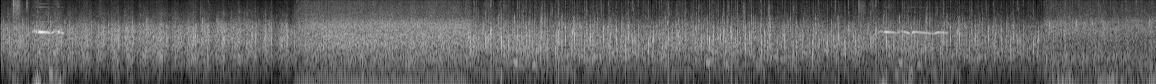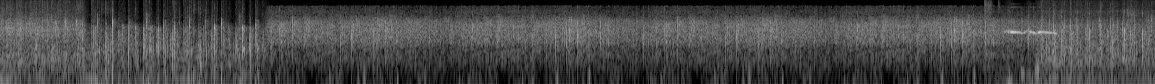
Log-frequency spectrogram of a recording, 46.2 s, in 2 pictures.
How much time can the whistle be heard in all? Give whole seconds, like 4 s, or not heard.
4 s.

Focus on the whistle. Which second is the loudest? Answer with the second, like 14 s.
1 s.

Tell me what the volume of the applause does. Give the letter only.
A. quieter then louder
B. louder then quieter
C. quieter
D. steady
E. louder
C.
